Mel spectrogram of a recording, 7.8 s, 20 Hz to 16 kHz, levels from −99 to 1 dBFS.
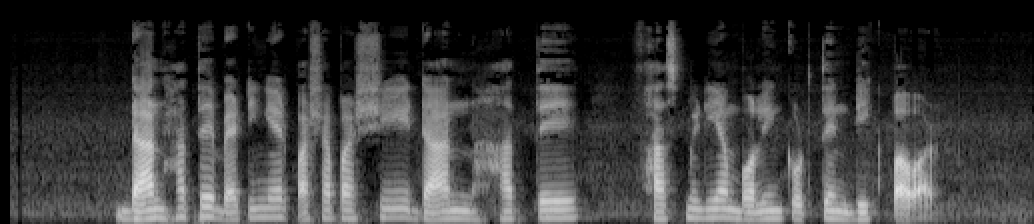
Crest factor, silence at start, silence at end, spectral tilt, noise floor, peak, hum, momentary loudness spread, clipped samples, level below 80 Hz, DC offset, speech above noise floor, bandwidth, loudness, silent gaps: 22 dB; 0.9 s; 0.75 s; -6.5 dB/octave; -58 dBFS; 0 dBFS; none; 12 LU; under 0.1%; -64 dBFS; under 0.1%; 36 dB; 11 kHz; -23 LUFS; none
